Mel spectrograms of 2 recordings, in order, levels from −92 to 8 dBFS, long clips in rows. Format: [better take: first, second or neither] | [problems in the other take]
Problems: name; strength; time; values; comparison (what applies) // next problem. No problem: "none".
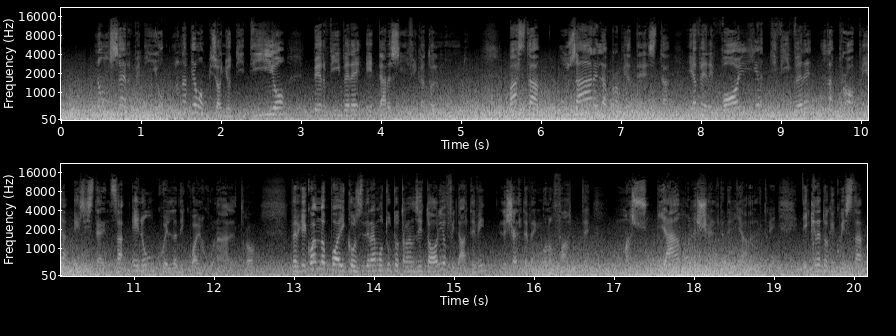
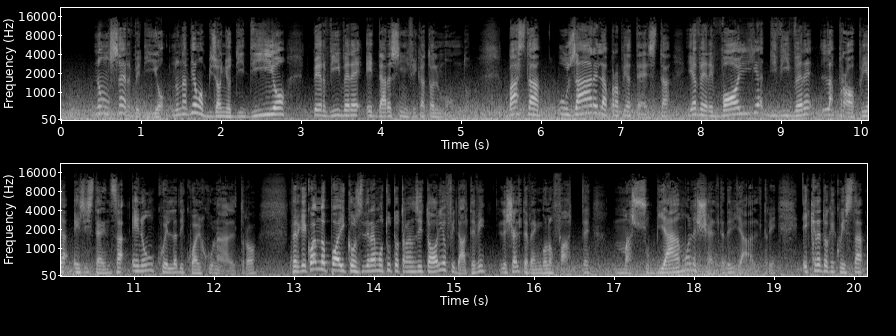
second | wind noise on the microphone; heavy; 1 dB above the speech; occasional gusts in the second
